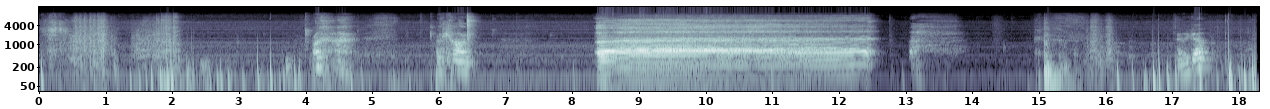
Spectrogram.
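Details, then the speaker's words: Deliberate burp after drinking a whole bottle of water: bursts of breathing and effort, then one long, loud, rumbling belch lasting about four seconds; burping. "So to start it off, this video is just going to be me drinking a whole bottle of water and burping."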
